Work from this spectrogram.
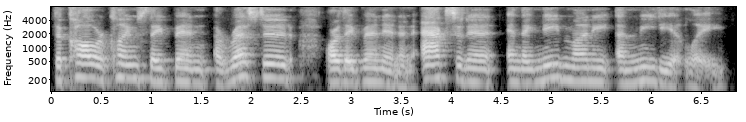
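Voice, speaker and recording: Slow, low-pitched woman narrating an explainer. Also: vocal fry. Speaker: host of a crime statistics show.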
